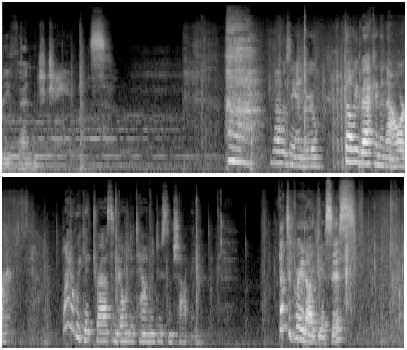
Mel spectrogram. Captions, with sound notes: I think revenge James. (sighing) - That was Andrew. They'll be back in an hour. Why don't we get dressed, and go into town and do some shopping. - That's a great idea Sis.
